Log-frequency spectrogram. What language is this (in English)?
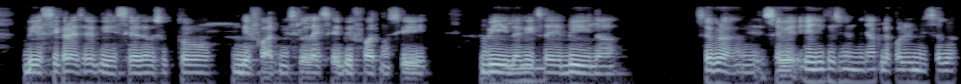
Marathi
